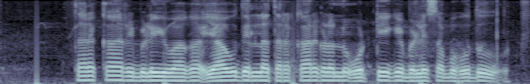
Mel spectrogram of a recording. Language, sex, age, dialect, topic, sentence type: Kannada, female, 51-55, Coastal/Dakshin, agriculture, question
